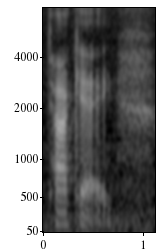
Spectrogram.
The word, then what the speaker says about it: Takei: this enemy by George Takei it's supposed to rhyme with okay tah K so George Takei is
